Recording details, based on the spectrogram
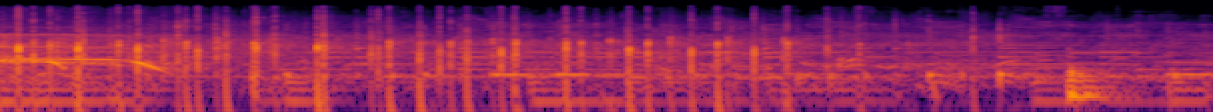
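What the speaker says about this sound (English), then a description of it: "Can we start off by giving him a big round of applause," Wedding guests clapping as the bride's mother makes her entrance, scattered applause with sharp individual claps over background music and some voices, moderately close.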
